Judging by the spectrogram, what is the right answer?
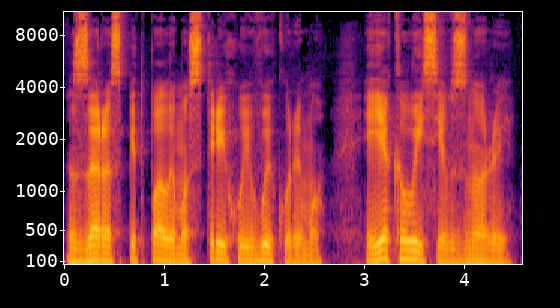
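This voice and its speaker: A man voicing a gruff, bold Cossack captain in an audiobook, shouting and threatening. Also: low voice, moderate pace, close to an everyday voice. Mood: bellowing.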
